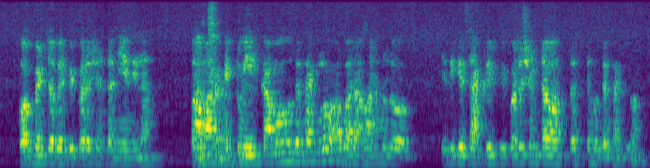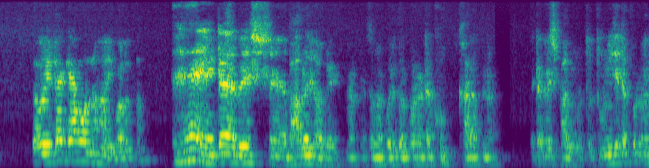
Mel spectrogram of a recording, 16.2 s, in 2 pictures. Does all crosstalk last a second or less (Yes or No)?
Yes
